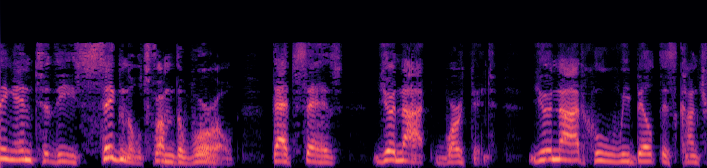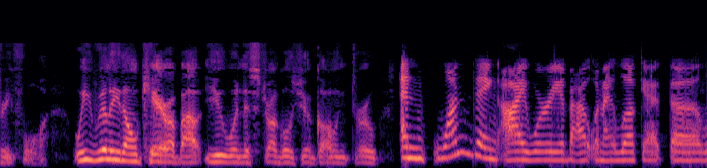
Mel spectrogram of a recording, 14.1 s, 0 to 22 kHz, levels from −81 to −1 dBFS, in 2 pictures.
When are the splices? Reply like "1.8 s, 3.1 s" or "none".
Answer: 11.0 s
